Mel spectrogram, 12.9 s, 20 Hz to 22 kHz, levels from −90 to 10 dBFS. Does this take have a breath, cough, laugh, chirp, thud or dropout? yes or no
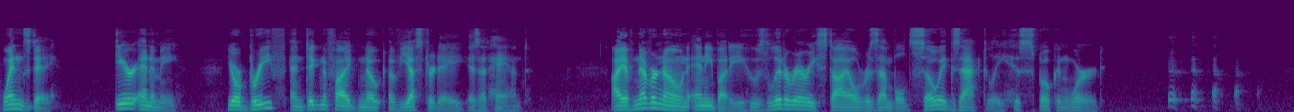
yes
